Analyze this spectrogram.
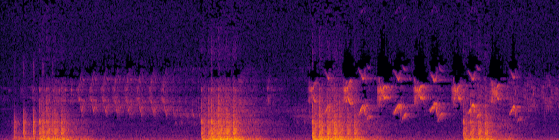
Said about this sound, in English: That's the sound of Full Spectrum Command, a cutting edge battle simulator developed by Hollywood for the U.S. Army. As you can see, there are a lot of birds in the contemporary battlefield.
